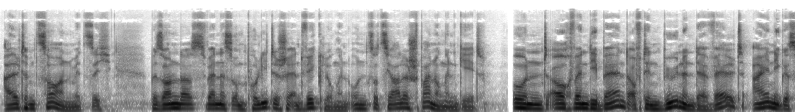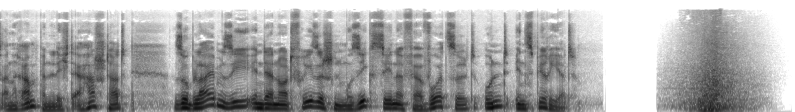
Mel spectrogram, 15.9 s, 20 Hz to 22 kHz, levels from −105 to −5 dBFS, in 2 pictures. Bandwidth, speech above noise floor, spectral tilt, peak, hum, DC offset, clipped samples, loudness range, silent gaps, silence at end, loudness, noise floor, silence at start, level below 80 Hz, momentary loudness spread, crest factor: 15 kHz; 30 dB; -6 dB/octave; -2 dBFS; none; under 0.1%; under 0.1%; 5 LU; 5.08-5.12 s, 14.00-14.51 s; 0.5 s; -18 LUFS; -48 dBFS; 0.05 s; -38 dBFS; 12 LU; 16 dB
